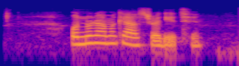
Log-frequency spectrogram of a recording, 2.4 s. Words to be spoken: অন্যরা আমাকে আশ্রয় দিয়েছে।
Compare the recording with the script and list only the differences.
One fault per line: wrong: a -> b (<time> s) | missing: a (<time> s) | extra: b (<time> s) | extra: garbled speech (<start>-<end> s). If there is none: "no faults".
no faults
